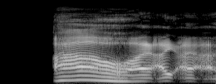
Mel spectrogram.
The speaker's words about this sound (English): Have you heard the Golden Gate screaming?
